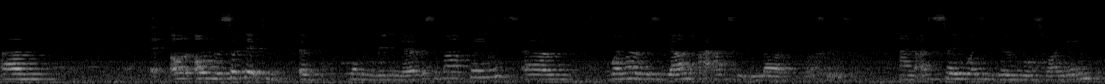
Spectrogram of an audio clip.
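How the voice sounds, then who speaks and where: A woman with a British accent speaks at a high pitch and a moderate pace, with ordinary pitch variation, big swings in loudness, and long, frequent pauses, amid audible room echo and noticeable background noise. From UK. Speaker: business presenter. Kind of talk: conference talk. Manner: hesitant, many filler words.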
